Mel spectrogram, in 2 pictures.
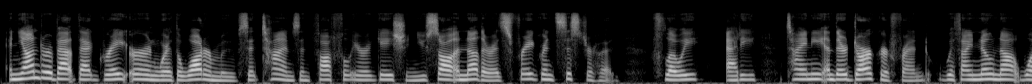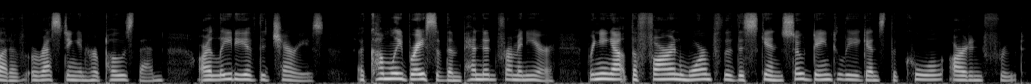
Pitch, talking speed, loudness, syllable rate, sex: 210 Hz, 200 wpm, -20 LUFS, 5.4 syllables/s, female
